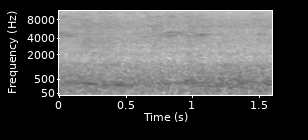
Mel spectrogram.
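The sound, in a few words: ash red pigeon cock bird cooing in the loft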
